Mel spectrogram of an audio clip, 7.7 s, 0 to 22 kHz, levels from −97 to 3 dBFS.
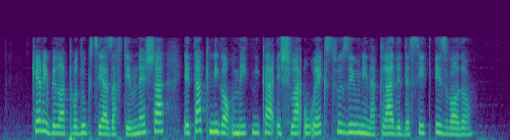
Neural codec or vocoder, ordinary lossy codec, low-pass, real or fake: codec, 16 kHz, 1.1 kbps, Voila-Tokenizer; none; 7.2 kHz; fake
